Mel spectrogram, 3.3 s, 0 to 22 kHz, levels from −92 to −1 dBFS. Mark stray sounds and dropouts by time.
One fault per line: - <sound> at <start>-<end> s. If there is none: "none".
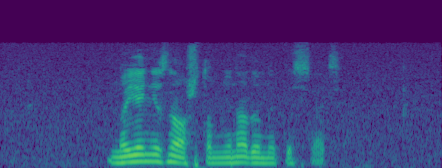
none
